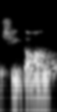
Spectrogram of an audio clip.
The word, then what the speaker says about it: Qigong: first of all U chiong is spelled qy g n g a lot of times people want to spell it um Chi which is The Logical way of spelling it don't you know but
